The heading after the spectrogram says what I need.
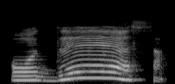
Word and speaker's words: Одеса: кожному слові майже зустрічається Одеса кличемо слово Одеса Одеса випаде наголос на другий склад молодці дивимося слово назви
